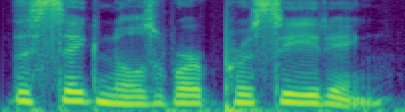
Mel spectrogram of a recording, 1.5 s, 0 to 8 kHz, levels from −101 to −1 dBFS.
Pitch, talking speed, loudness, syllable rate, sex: 165 Hz, 160 wpm, -17 LUFS, 5.8 syllables/s, female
